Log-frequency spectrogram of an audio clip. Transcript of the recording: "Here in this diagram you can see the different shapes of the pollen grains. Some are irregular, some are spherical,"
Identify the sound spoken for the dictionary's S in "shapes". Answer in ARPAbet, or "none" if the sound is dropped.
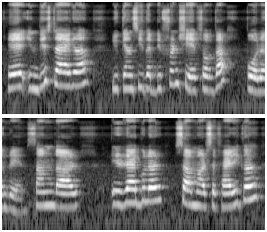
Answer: S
